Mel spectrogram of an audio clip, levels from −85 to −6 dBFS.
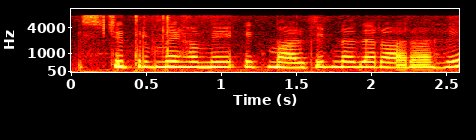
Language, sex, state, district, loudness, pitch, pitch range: Hindi, female, Madhya Pradesh, Bhopal, -16 LUFS, 270 Hz, 260-275 Hz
